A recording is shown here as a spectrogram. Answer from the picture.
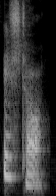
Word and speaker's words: Ishtar: it still needs correcting first her name it is to the best reckoning of academics brighter than myself pronounced Ishtar not Easter second has status as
